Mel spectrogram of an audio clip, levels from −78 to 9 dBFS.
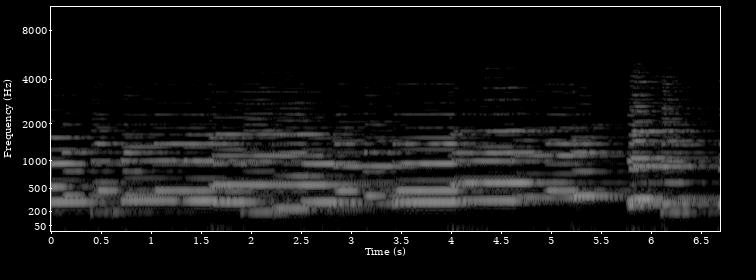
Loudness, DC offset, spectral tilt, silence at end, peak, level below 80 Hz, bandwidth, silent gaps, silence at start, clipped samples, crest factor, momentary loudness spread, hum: -37 LUFS; under 0.1%; -7 dB/octave; 0 s; -22 dBFS; -84 dBFS; 6.2 kHz; none; 0 s; under 0.1%; 14 dB; 6 LU; none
